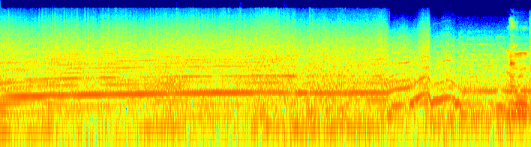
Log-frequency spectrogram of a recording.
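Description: A race car engine at Phillip Island Circuit in a racing video game screams at high, sustained revs, then drops sharply through a downshift, with a brief tire squeal near the end.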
